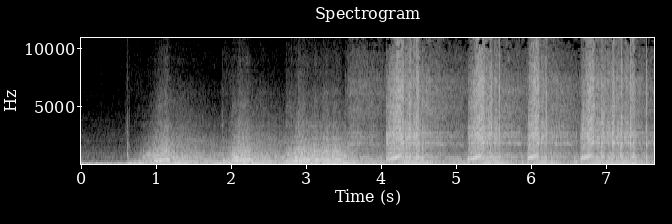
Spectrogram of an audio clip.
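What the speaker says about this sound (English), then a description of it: "Go on, Yanni, rev up the Blue Beast" A blue Lamborghini's engine is revved repeatedly during a drag race sound check, six sharp blips that climb and fall in quick succession, loud and close with no talking.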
